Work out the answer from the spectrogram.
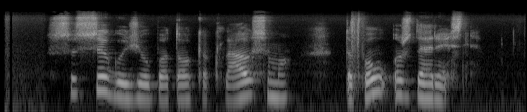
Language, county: Lithuanian, Kaunas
